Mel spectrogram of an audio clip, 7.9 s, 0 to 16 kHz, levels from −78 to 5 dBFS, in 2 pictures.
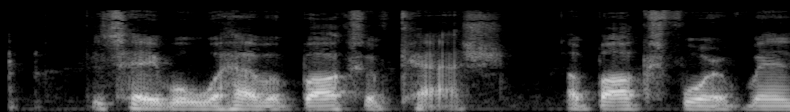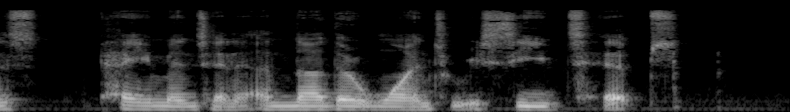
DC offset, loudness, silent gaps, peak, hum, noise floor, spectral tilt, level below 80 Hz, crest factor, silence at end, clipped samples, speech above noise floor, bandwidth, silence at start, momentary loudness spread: under 0.1%; -19 LUFS; none; -2 dBFS; none; -60 dBFS; -6 dB/octave; -54 dBFS; 18 dB; 0.55 s; under 0.1%; 41 dB; 11.5 kHz; 0.05 s; 14 LU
